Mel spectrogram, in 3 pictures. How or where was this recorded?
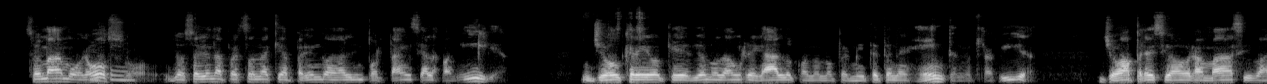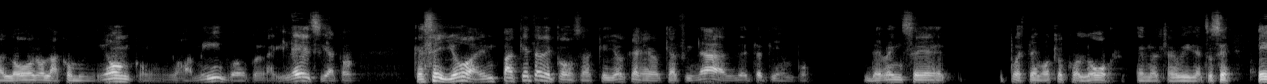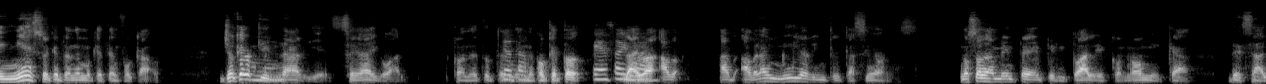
video call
